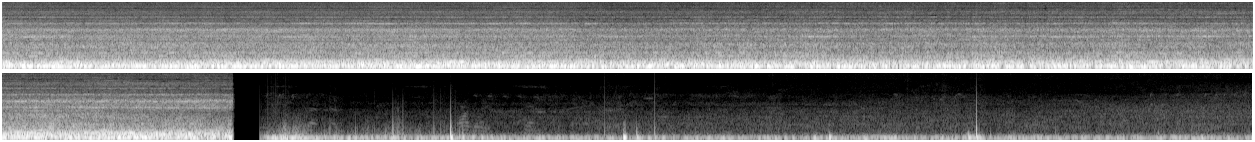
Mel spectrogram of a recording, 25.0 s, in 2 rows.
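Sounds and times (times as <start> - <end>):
freight train rumbling on rails: 0.0 - 14.8.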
